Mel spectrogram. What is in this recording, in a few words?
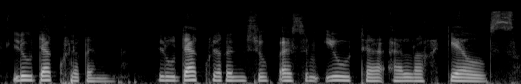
"ludakwlagan", smalgyax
